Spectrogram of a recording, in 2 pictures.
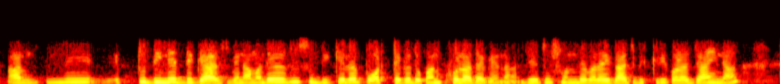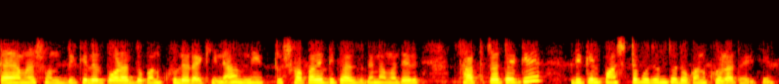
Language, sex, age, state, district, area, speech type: Bengali, female, 60+, West Bengal, Purba Bardhaman, rural, conversation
